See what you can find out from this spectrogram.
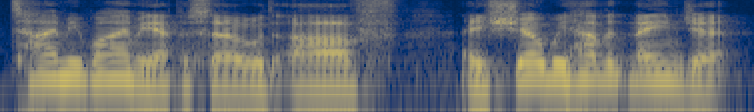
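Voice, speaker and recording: A man's voice: fairly high pitch, animated, moderate pace, bright, forceful tone. A man co-hosting a podcast, talking casually and conversationally about games and films. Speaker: podcast co-host.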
